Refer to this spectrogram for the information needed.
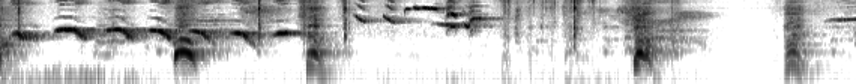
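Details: Song of a White-rumped shama meant to set off other shamas: a series of four or five downslurred whistles, loud arching squeaks, a few thin high notes, then scattered short sharp calls with pauses.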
